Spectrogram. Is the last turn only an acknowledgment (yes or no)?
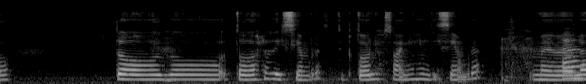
yes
